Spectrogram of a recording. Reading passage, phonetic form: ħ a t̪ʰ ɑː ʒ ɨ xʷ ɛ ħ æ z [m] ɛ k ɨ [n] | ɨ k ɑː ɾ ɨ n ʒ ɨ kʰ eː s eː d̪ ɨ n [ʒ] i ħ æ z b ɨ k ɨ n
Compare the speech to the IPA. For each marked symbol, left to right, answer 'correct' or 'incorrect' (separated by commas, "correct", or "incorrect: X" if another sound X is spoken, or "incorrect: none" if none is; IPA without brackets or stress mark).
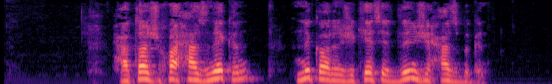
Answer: incorrect: n, incorrect: nː, correct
